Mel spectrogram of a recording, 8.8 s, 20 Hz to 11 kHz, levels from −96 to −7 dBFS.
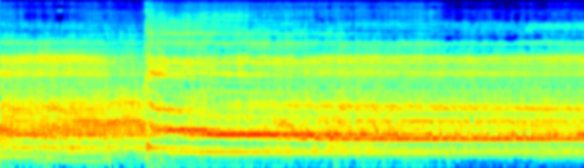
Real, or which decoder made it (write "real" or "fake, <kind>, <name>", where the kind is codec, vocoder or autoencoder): fake, vocoder, Vocos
